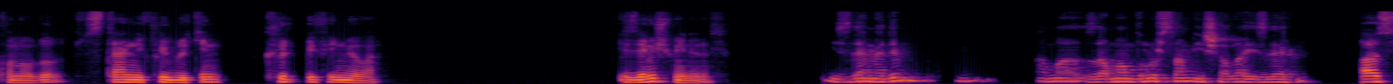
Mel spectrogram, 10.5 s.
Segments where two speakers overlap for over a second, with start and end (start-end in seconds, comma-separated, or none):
none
